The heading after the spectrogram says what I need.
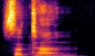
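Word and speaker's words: שָׂטָן: Remember you place the emphasis on the last part of the word unless the word is beginning with sego and sego a select noun.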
